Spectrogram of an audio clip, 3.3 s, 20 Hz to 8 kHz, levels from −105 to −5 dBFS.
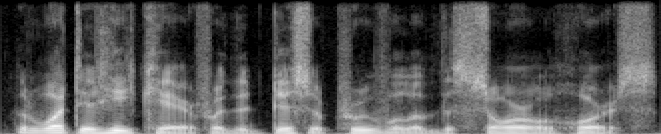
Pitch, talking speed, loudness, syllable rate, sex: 85 Hz, 220 wpm, -20 LUFS, 5.4 syllables/s, male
